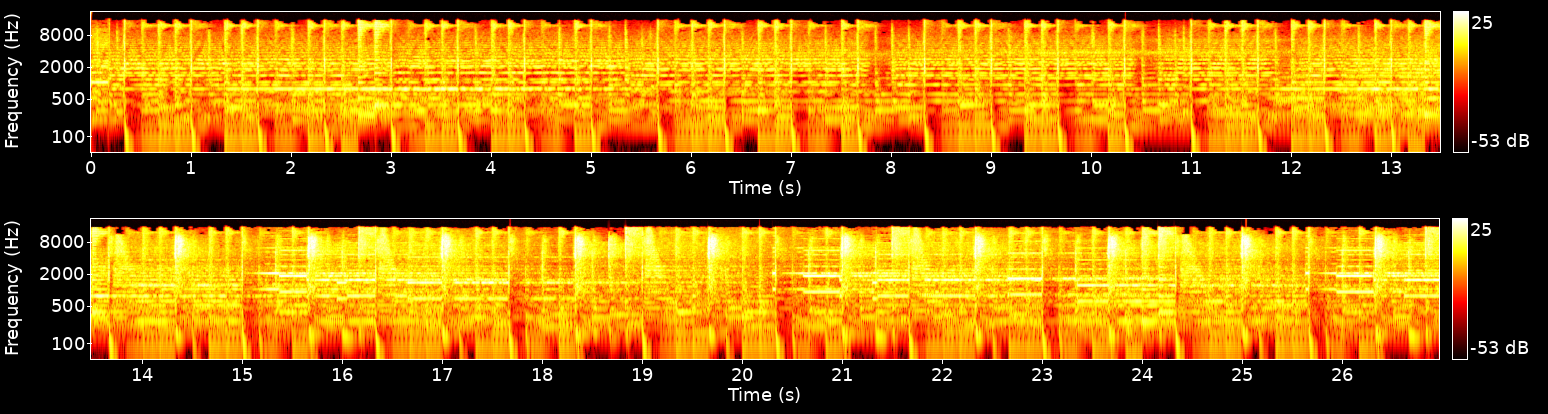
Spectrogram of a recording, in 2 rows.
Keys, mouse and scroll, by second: 0.4-4.7 drag, 6.1 ctrl+z, 7.4 click, 7.4-8.9 drag, 9.9 click, 11.2 click, 13.5 scroll up 1, 14.1 click, 14.6 scroll down 1, 19.6 click, 20.8 click, 21.9-24.2 drag, 24.8 click, 26.4 click.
